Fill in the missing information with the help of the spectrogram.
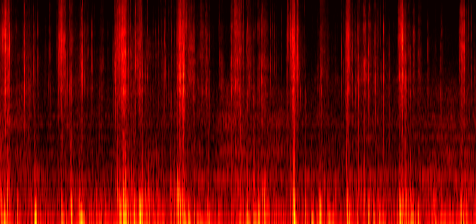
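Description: A yellow honeycomb-print beeswax cotton food wrap is crumpled and crinkled in the hands and scratched with nails. Dense, crackly crinkling is broken by sharp, bright rustling bursts and soft low thumps. The texture stays steady and close throughout.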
